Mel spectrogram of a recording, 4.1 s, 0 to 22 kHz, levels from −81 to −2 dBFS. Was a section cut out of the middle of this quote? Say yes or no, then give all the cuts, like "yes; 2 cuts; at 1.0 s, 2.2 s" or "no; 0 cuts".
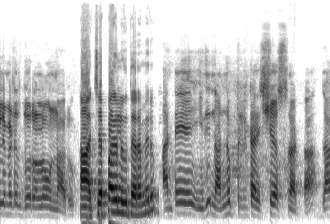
yes; 2 cuts; at 0.9 s, 2.0 s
